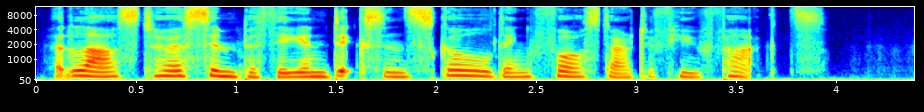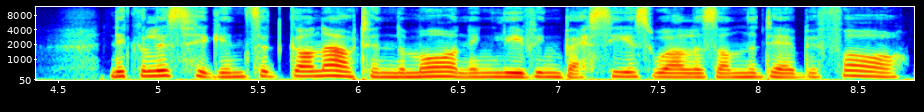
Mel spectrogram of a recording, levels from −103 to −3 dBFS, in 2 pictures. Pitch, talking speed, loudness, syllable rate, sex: 200 Hz, 200 wpm, -19 LUFS, 5.4 syllables/s, female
